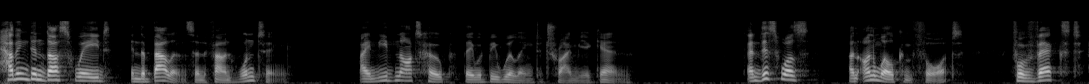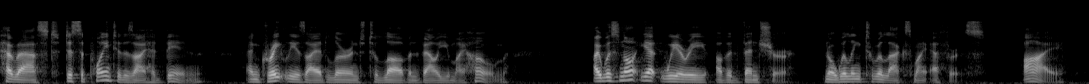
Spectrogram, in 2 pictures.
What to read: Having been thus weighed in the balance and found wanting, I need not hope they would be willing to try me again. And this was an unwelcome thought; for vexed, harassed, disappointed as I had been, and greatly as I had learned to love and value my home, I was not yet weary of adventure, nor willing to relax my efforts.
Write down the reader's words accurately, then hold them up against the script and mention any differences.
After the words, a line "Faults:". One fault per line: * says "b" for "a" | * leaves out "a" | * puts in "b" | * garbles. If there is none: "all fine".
Having been thus weighed in the balance and found wanting, I need not hope they would be willing to try me again. And this was an unwelcome thought; for vexed, harassed, disappointed as I had been, and greatly as I had learned to love and value my home, I was not yet weary of adventure, nor willing to relax my efforts. I
Faults:
* puts in "I"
